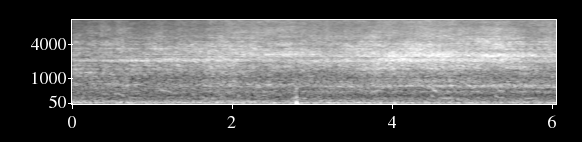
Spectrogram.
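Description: A steam locomotive approaches, roaring louder as it nears.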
